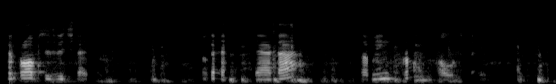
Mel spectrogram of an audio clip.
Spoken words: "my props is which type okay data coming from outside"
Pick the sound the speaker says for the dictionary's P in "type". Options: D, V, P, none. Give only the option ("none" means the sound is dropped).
none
